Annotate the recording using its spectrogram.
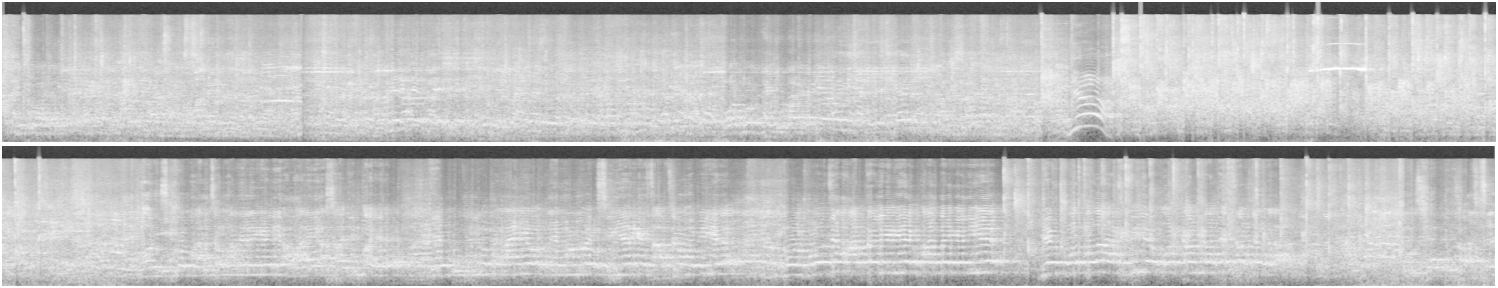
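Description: A man speaks with animation into a microphone, heard through loudspeakers in an echoing hall.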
